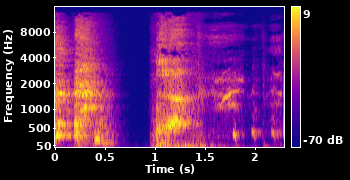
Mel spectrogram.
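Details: Adult man's cough ending in a burp: two harsh throat bursts with a short gap, then gulping, retching-like throat sounds at the end of a coughing fit, as if close to vomiting.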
